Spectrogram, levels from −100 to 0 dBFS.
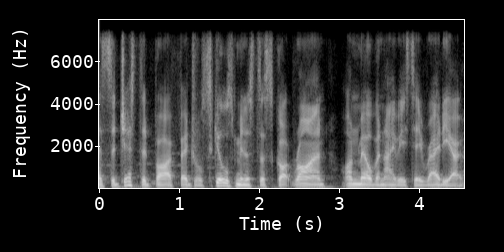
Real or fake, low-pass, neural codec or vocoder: real; 7.2 kHz; none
